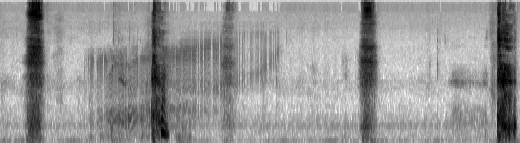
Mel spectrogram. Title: Cute sick sneezes (have the flu AND am living off grid in a tent haha)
